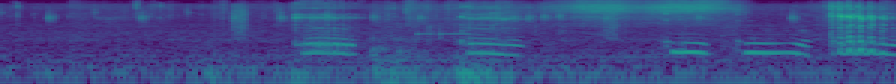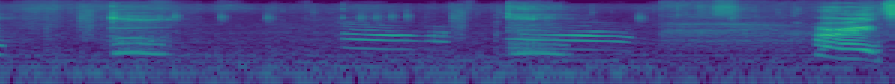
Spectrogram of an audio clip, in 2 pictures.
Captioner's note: bird Noises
